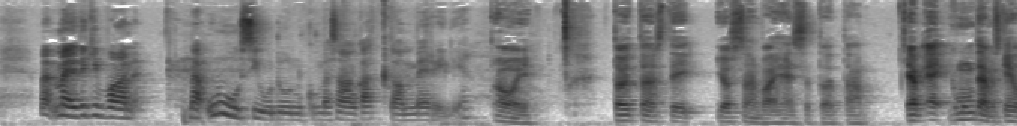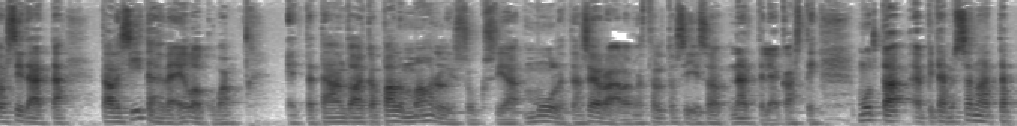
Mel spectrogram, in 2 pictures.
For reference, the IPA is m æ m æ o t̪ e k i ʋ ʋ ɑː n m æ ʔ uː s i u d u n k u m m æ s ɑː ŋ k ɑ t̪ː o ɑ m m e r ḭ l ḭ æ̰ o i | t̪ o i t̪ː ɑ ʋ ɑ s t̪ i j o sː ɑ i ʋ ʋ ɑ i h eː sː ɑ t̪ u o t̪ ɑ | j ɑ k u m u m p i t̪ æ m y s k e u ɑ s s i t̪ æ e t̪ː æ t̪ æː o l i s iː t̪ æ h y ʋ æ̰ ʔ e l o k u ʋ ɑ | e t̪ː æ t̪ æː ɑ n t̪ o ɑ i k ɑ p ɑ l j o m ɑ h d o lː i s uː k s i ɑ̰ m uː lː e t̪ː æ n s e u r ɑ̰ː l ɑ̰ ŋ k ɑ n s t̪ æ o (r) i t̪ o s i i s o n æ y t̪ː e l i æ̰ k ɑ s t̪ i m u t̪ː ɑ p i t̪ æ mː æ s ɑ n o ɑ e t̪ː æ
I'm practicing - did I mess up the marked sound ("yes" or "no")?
yes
